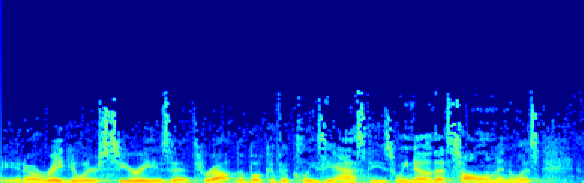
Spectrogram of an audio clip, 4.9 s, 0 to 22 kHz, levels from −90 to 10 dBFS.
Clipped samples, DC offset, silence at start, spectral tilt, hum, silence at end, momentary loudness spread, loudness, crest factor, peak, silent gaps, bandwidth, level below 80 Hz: under 0.1%; under 0.1%; 0 s; -6 dB/octave; none; 0.15 s; 6 LU; -25 LUFS; 18 dB; -6 dBFS; none; 11 kHz; -64 dBFS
